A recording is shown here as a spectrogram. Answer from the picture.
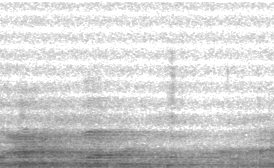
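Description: Quiet room tone with faint, distant talking, fading toward the end.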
